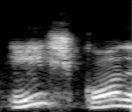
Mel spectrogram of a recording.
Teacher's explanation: escola, eu pronuncio o tanto s quanto c. Então, não é dígrafo.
